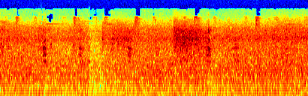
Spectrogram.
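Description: Steady city road traffic noise.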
